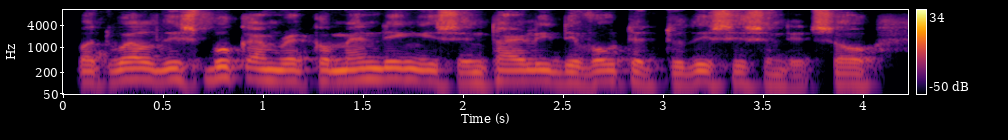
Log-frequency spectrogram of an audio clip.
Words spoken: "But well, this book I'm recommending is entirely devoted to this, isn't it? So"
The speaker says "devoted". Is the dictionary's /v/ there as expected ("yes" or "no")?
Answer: yes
